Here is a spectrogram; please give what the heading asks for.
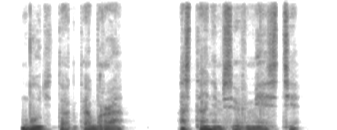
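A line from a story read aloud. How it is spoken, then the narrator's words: Tender, sorrowful. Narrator (Russian): сказал ласково и опечаленно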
